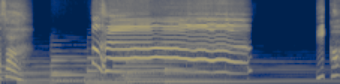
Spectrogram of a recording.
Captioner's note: waterworks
